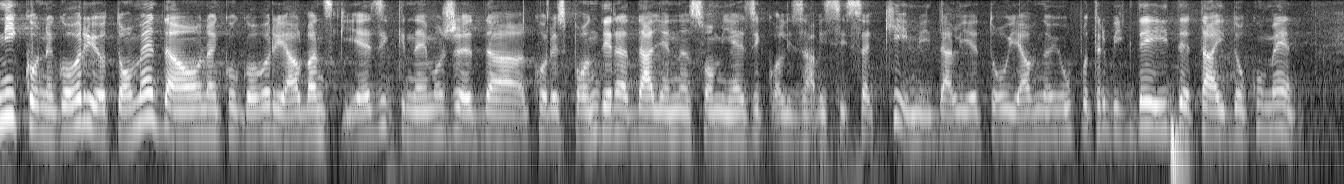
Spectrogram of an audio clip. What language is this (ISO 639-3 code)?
srp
